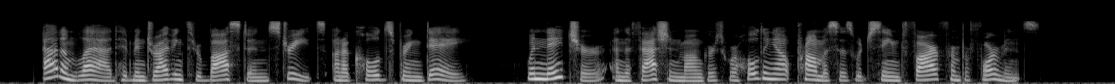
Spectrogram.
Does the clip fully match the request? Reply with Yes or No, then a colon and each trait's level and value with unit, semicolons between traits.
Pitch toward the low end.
No: high, 200 Hz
